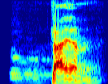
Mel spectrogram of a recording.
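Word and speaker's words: lion: टू लायन, ठीक है, लॉइन नहीं बोलोगे, लॉइन तो धोती होती है, लायन के अंदर LI आता है पहले, शेर की स्पेलिंग में आई पहले आता है, ओ बाद में आता है, इसको बोलेंगे लायन।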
